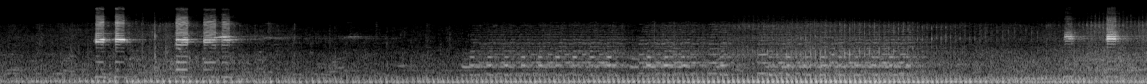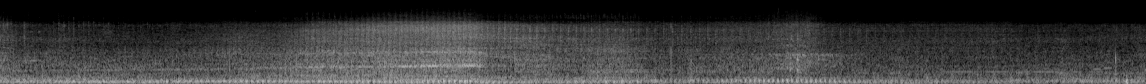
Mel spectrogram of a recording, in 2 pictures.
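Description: Street traffic with motorcycles: a steady low engine rumble, a few short horn toots about a second in and again around eleven seconds, a longer pitched horn from about five to nine seconds, and an engine pitch rising around fifteen seconds as a vehicle speeds up.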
